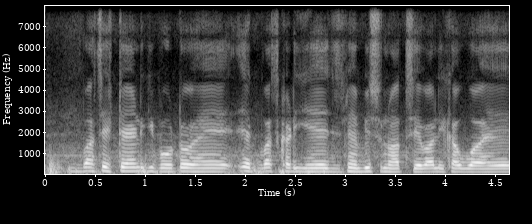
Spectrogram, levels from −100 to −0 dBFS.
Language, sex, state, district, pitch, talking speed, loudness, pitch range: Hindi, male, Uttarakhand, Uttarkashi, 160 Hz, 180 wpm, -13 LUFS, 155-175 Hz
